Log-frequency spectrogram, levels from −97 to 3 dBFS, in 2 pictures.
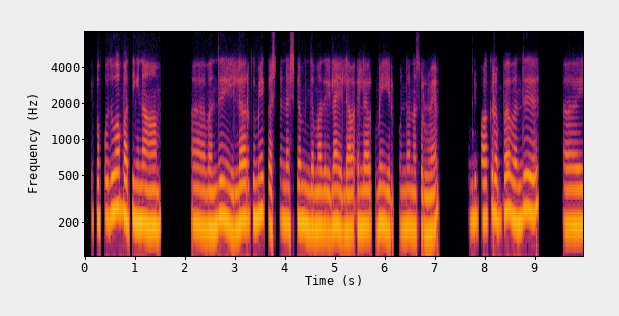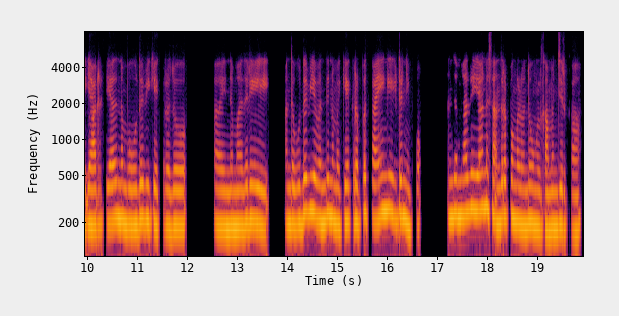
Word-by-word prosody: இப்ப 215 0 -4
பொதுவா 240 +4 +3
பார்த்தீங்கன்னா, 205 -2 +3 1.0
அ - - -1 0.3
வந்து 185 +4 +3 0.2
எல்லாருக்குமே 210 +4 +2 0.2
கஷ்டம், 200 +3 -3
நஷ்டம் 200 +1 0
இந்த 185 0 +2
மாதிரிலாம் 180 +1 +1
எல்லா 175 0 0 0.2
எல்லாருக்குமே 185 0 0
இருக்கும்னு 180 +1 -5
தான் 185 -1 0
நான் 175 +1 -3
சொல்வேன். 170 +4 0 0.6
அப்டி 210 +1 -2
பாக்குறப்ப 220 +2 0 0.2
வந்து, 210 +5 +2 0.9
ஆ - - +1 0.3
யார்கிட்டயாவது 195 +2 0
நம்ப 195 -2 +1
உதவி 205 +1 +1
கேட்கறதோ, 185 -1 -1 0.7
அ - - -3 0.2
இந்த 180 0 +2
மாதிரி 195 +2 +1 0.7
அந்த 195 0 0
உதவிய 235 +4 +1
வந்து 200 +2 +2
நம்ம 200 -2 +1
கேட்குறப்ப 205 +3 -1
தயங்கிகிட்டே 225 +1 0
நிப்போம். 190 +1 -7 0.5
அந்த 220 +1 +1
மாதிரியான 250 +2 +1
சந்தர்ப்பங்கள் 210 -1 0
வந்து 195 +2 +1
உங்களுக்கு 185 -1 -1
அமைஞ்சிருக்கா? 180 -1 -1
200 Hz, 120 wpm, -23 LUFS, 185-215 Hz, 1.0 s, பொதுவா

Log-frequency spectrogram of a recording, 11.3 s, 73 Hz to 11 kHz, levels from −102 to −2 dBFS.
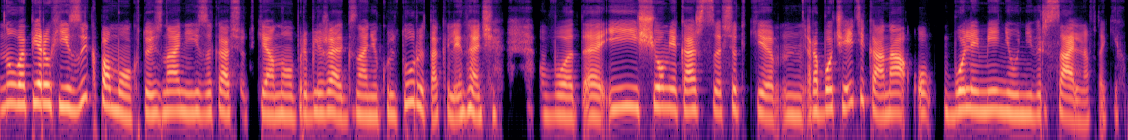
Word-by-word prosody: Ну, 270 +3 0
во-первых, 270 0 +6
язык 250 +7 0
помог, 195 -8 +1
то 195 - -1
есть 190 0 -2
знание 205 -1 0
языка 195 0 -1
всё-таки 190 +1 -6
оно 185 0 0
приближает 195 -2 -1
к - - -15
знанию 180 -2 -2
культуры 235 +8 -3
так 170 0 -5
или 175 0 0
иначе. 195 -2 0 0.4
Вот, 180 -2 -4
э, 180 -1 +3
и - - -3 0.2
ещё, 240 +1 +3
мне 230 -2 +1
кажется, 215 -1 +1
всё-таки, 220 -1 -5
м, 180 0 -3
рабочая 230 +3 +1
этика, 295 - -1
она 195 +1 +3
о 195 - -5
более-менее 210 0 0
универсальна 185 -5 0
в - - -32
таких - - -17
200 Hz, 175 wpm, -23 LUFS, 185-225 Hz, 0.4 s, во-первых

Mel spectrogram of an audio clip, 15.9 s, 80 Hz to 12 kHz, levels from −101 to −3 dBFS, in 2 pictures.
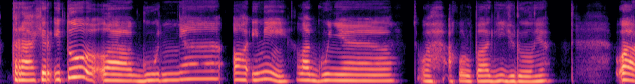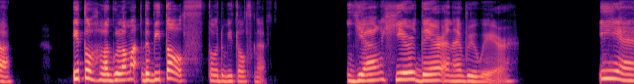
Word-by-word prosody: Terakhir 250 0 +3
itu 270 +7 +2 0.4
lagunya, 240 +3 0 0.6
oh 265 -1 0
ini, 250 -6 -2
lagunya, 235 -1 0 0.9
wah, 210 -2 -3
aku 210 +1 -4
lupa 210 +1 -1
lagi 210 +2 -2
judulnya. 205 +1 -1 0.8
Wah, 225 -7 +3 0.7
itu 310 +2 +4 0.2
lagu 240 +1 +3
lama, 265 +2 +2
The 250 0 +3
Beatles, 275 -4 0
tahu 220 - -3
The - - -5
Beatles 205 -1 -6
enggak? - - -13 1.0
Yang 235 +3 +2 0.2
Here 270 +1 +4
There 235 +2 +2
and 210 -2 -3
Everywhere. 210 0 -4 1.1
Iya, 310 -3 +2
235 Hz, 100 wpm, -24 LUFS, 210-260 Hz, 1.1 s, itu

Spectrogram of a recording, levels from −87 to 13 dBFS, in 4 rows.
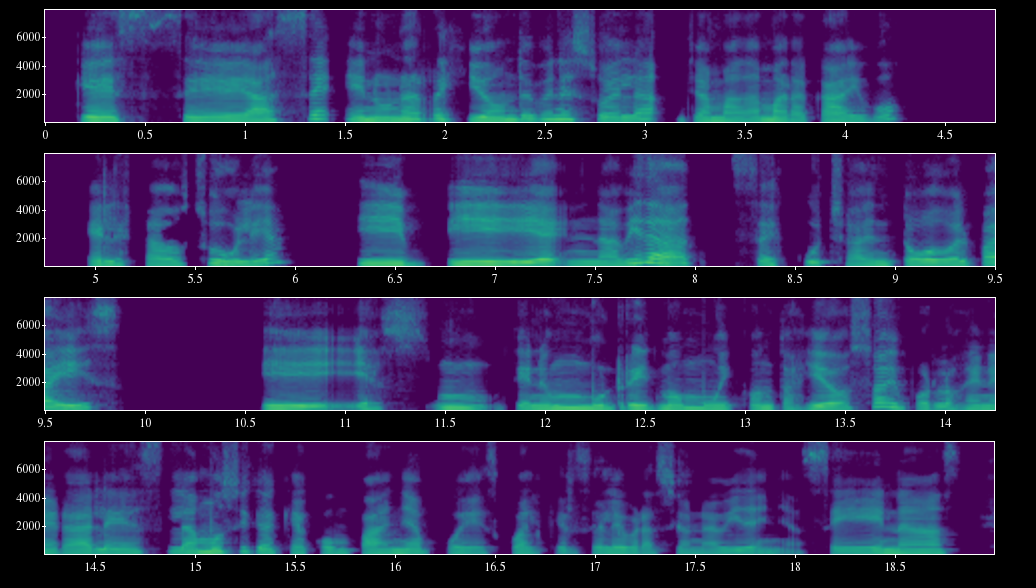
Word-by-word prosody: que 210 -1 +5
se 200 -1 -2
hace 205 +9 -1
en 210 -2 +3
una 210 +3 +3
región 220 -3 +1
de 240 +1 -1
Venezuela 240 0 -1
llamada 190 -1 -2
Maracaibo, 190 +5 -2 0.7
el 195 -1 0
estado 185 +1 -4
Zulia, 225 - +1 0.3
y 215 -3 +3
y 190 -4 +7
en 180 +1 +2
Navidad 235 - +4
se 200 - -7
escucha 175 +1 -6
en 185 0 -1
todo 180 -1 +3
el 205 - 0
país, 225 -1 +1 0.7
y 180 -3 +3
y - - -2
es 175 +1 -13
un 205 -4 0
tiene 185 0 0
un 200 0 +5
m 200 - +3
ritmo 200 -1 +1
muy 195 -1 0
contagioso 190 +5 -1
y, 260 - +1
por 190 -4 -7
lo 170 0 -4
general, 175 +1 -3
es 210 0 -5
la 215 -2 -2
música 225 +1 +1
que 195 -3 -9
acompaña, 180 +3 -4
pues, 175 -5 -10
cualquier 165 -2 -10
celebración 170 -1 -7
navideña, 170 +1 -8
cenas, 180 +2 -3
195 Hz, 150 wpm, -24 LUFS, 180-210 Hz, 0.7 s, y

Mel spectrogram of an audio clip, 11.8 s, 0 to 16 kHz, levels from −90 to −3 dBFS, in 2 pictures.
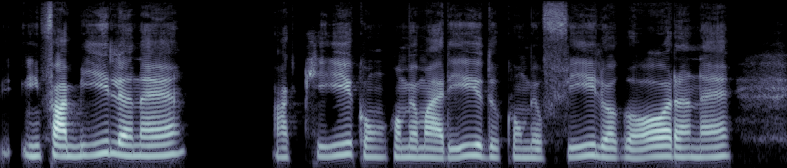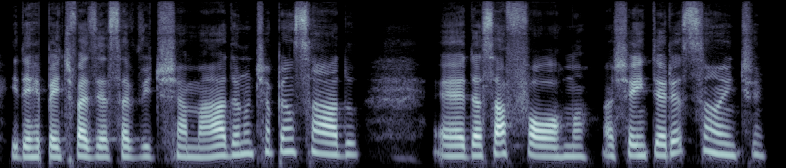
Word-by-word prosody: em 185 -2 -6
família, 195 +3 +3
né, 190 +3 0 0.7
aqui 175 +5 -6
com 170 -4 -9
com 165 - -6
meu 165 0 -4
marido, 165 +3 -2
com 160 - -10
meu 155 -1 -9
filho 170 +4 -5
agora, 170 +2 +1
né, 170 +3 -4 0.5
e 175 - -6
de 175 - +2
repente 170 0 0
fazer 180 -3 +4
essa 170 +1 0
videochamada 175 +3 0
eu - - -2
não 225 - -3
tinha 245 +2 -6
pensado, 230 -5 +2 0.6
eh, 185 -1 +3
dessa 195 +3 +6
forma, 180 -3 +2
achei 190 +1 0
interessante. 210 0 -1
185 Hz, 140 wpm, -24 LUFS, 170-200 Hz, 0.7 s, dessa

